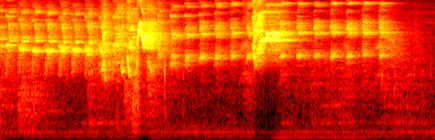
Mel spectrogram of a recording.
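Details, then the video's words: Lovebird delivering a rhythmic, pulsed trill of rapid buzzy notes, about eight beats a second, swelling louder midway and then fading out at the end. "Bagaimana cara agar Love Bird mau Ngekek"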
